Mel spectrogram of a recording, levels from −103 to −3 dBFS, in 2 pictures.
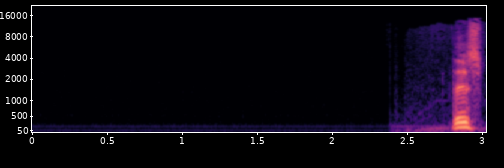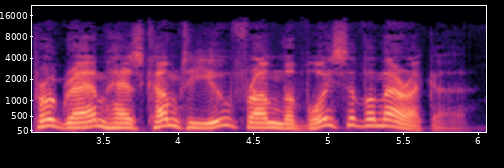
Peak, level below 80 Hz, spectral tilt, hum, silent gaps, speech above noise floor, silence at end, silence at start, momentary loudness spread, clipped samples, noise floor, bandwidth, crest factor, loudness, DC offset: -4 dBFS; -60 dBFS; -6.5 dB/octave; 60 Hz at -55 dBFS; none; 67 dB; 0.25 s; 2.8 s; 5 LU; under 0.1%; -87 dBFS; 14.5 kHz; 18 dB; -20 LUFS; under 0.1%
